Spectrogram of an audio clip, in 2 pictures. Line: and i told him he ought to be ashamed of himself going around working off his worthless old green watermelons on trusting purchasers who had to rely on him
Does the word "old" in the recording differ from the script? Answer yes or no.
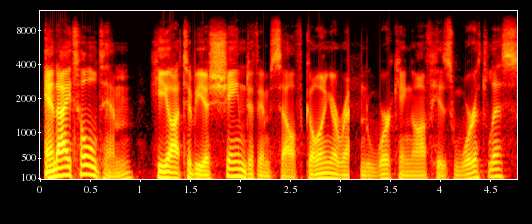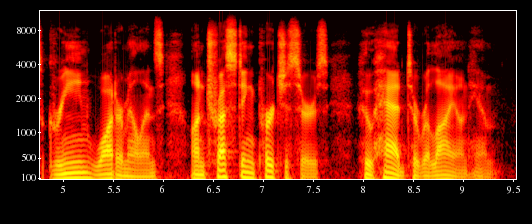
yes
